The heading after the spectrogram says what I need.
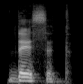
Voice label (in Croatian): "deset", croatian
